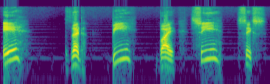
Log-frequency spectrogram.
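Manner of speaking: very slow, drawn out chant of the pairs; slow recital. Shown as a demonstration. Teacher leading students in reading, very slow. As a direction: chant along slowly, leading the class. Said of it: "एक बार मेरे साथ भी पढ़ो".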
